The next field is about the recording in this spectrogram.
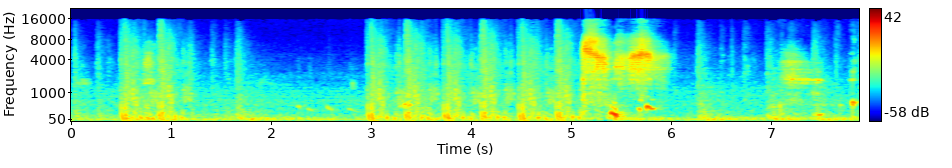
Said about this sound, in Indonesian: Ya tembak-tembakan.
